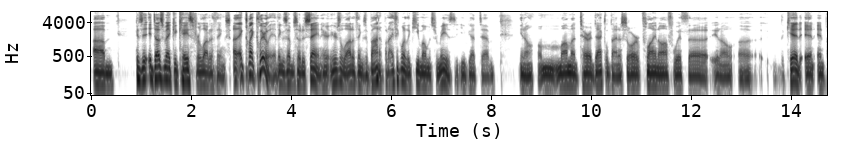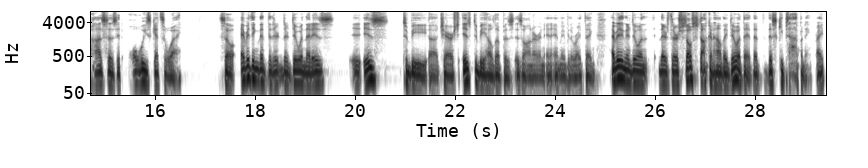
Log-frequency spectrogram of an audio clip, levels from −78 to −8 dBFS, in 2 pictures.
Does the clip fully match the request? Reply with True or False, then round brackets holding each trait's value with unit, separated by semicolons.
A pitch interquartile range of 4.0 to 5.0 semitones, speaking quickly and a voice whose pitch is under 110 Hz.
True (4.5 semitones; 230 wpm; 90 Hz)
